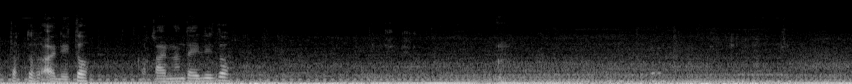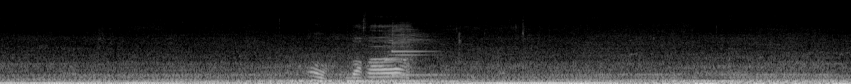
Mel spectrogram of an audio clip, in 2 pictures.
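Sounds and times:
diesel truck engine humming: 0.0s - 17.0s.

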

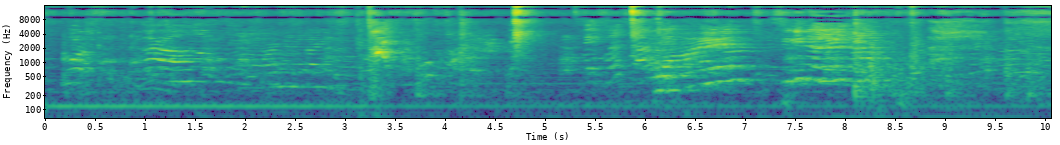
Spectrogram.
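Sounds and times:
children chattering and calling out: 0.0s - 10.0s
steady low hum: 0.0s - 10.0s.

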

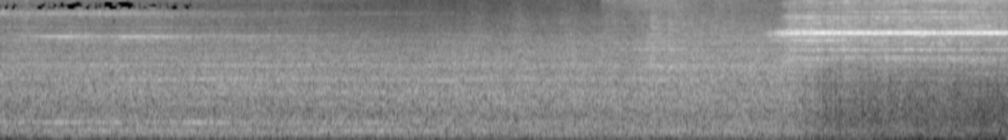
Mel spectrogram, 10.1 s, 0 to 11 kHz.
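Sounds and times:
train wheels squealing on rails: 0.0s - 3.2s, 6.0s - 10.0s.

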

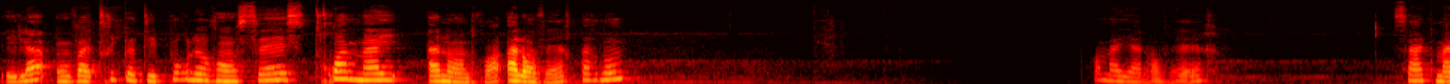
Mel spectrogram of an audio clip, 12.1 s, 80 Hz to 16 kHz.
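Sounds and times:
faint low hum: 0.0s - 8.2s, 9.0s - 12.0s.

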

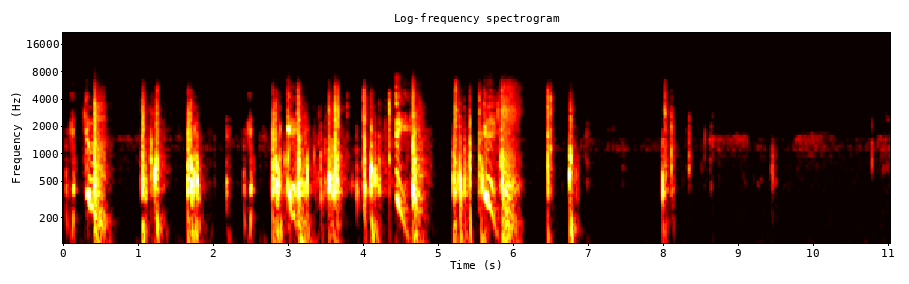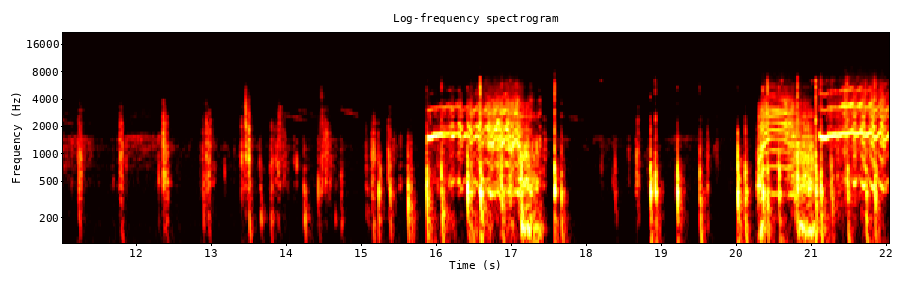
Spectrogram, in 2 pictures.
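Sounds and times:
sharp knocks and thuds: 0.3s - 7.0s, 17.6s - 21.2s
horse whinnying: 15.8s - 17.6s, 20.2s - 22.0s.

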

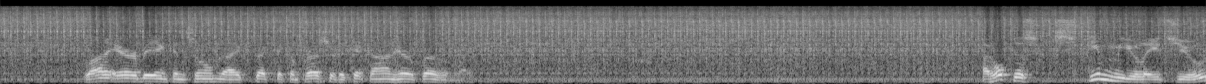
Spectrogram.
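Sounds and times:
model steam engines chattering: 0.0s - 12.0s.

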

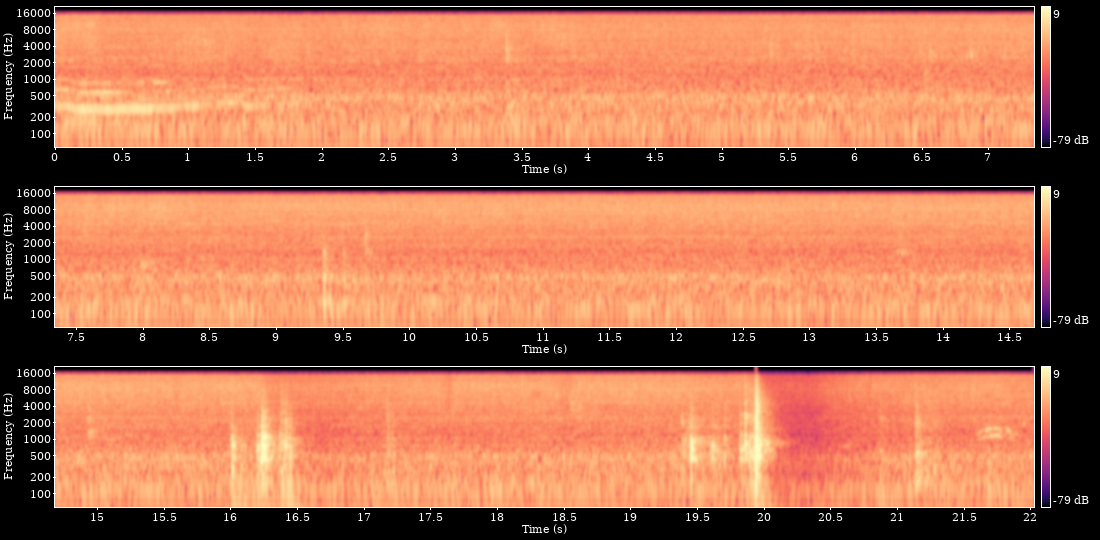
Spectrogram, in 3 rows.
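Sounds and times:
dishes clattering: 16.0s - 16.6s, 19.4s - 20.2s
tap running into sink: 16.0s - 17.4s.

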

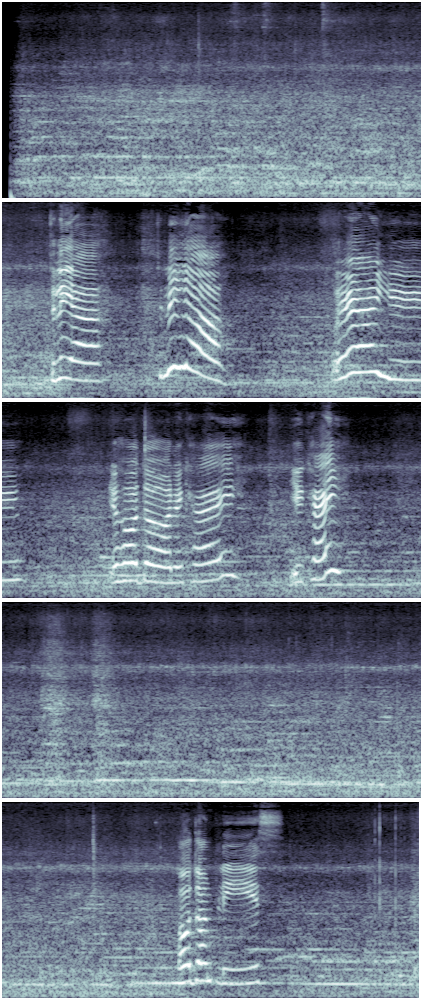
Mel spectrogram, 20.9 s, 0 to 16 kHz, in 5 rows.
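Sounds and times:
carousel mechanical rumble: 0.1s - 20.9s.

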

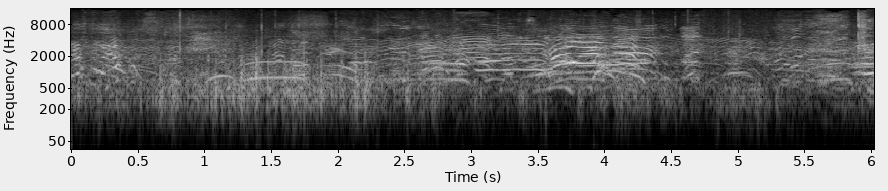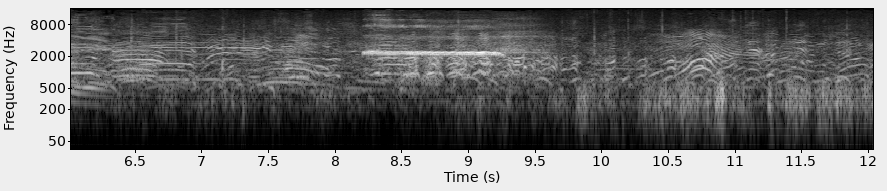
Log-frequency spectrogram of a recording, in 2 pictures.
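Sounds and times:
voices shouting and calling: 0.2s - 12.0s.

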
